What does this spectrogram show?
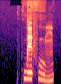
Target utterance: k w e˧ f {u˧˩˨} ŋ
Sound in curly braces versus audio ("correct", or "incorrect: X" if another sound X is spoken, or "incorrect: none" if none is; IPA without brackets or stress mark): correct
